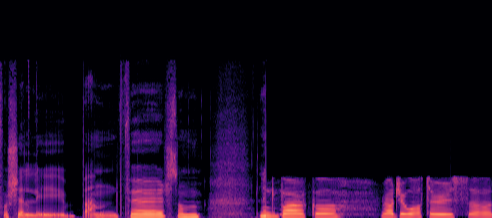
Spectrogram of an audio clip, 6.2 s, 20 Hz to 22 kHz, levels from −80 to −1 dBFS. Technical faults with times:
1.72 dropped samples
3.32-6.16 input switched to a poorer device
5.64 dropped samples

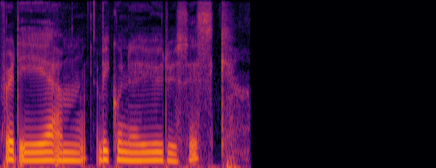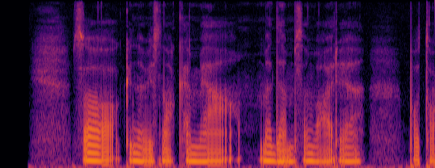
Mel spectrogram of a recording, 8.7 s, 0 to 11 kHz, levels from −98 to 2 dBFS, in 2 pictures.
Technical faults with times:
none

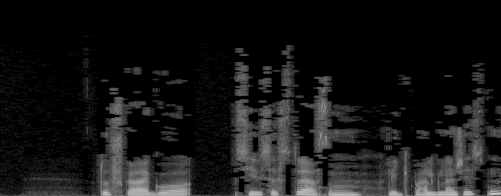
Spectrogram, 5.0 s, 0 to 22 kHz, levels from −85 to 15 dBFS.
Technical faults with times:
0.00-5.02 WMA compression

